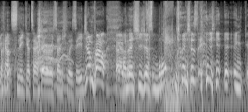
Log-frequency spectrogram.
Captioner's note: blub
